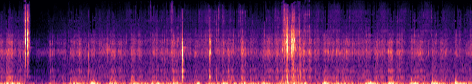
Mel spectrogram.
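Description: Running footsteps and the jostling of a body-worn action camera as a runner pushes through forest undergrowth, with vegetation brushing and swishing past. There are repeated low thuds of footfalls and a few sharper swishes or crackles, the loudest about six seconds in.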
